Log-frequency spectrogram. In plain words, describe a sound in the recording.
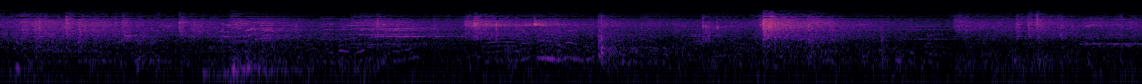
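Hockey sticks and a puck clack against the ice.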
